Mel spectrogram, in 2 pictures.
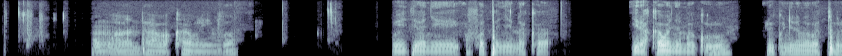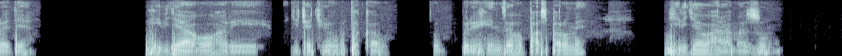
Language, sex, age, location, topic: Kinyarwanda, male, 18-24, Nyagatare, government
